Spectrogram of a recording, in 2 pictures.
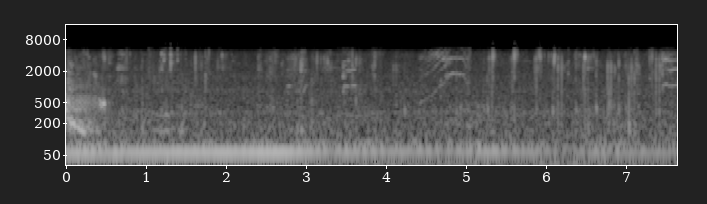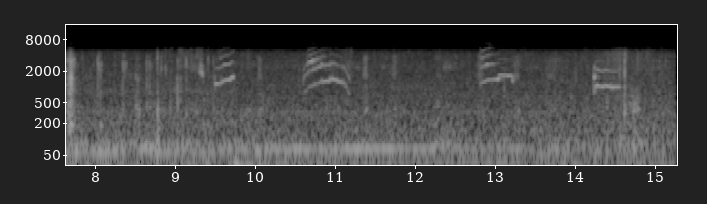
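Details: Tiny two-week-old kitten, learning to walk, calls with thin, high-pitched mews that rise and fall, scattered every second or two through the second half, among soft pattering and tapping sounds from its movements.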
